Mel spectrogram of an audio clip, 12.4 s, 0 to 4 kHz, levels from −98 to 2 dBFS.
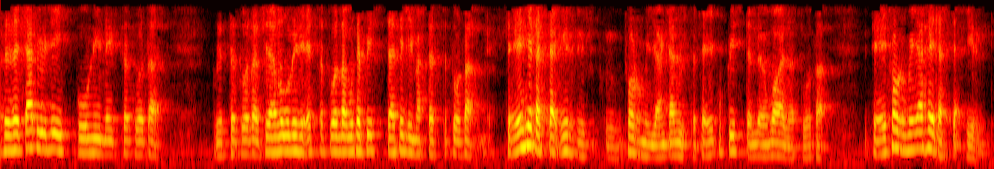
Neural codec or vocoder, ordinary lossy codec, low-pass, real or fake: codec, 16 kHz, 8 kbps, FreqCodec, smaller model; MP3, 24 kbps; 3.6 kHz; fake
